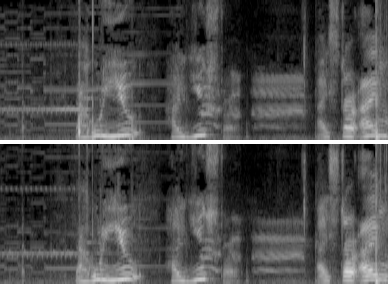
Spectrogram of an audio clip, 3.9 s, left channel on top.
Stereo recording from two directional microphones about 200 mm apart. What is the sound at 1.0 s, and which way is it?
Speech, 10° left (ahead or behind).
